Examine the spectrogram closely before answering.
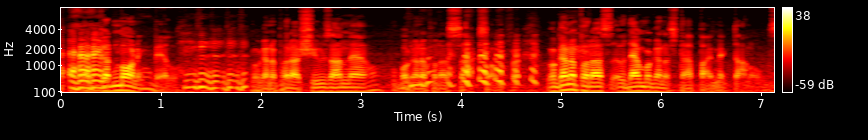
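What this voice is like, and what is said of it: Poor imitation of hypnotic narrator voice. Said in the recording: “that Morgan Freeman type hypnotic voice ... my poor Morgan Freeman impression”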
